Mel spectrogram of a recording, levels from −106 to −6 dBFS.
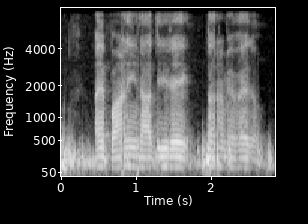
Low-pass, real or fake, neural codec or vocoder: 7.2 kHz; fake; vocoder, 22.05 kHz, 80 mel bands, WaveNeXt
